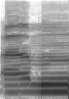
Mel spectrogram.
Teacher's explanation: এখন ইকফায়ে শাফি আর ইকলাব গুন্না, এই দুইটা গুন্না ঠোঁট ফাঁকা রেখেও করা যায়, ঠোঁট মিলিয়েও গুন্না করা যায়, কিন্তু গুনগুন আওয়াজে গুন্না আপনাকে করতেই হবে।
